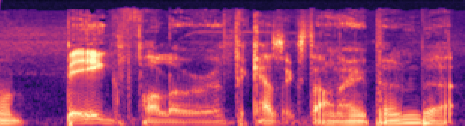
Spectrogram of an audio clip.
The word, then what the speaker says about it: Kazakhstan: Kazakhstan. – Yeah, Open on the Challenge Tour. – Kazakhstan.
